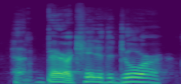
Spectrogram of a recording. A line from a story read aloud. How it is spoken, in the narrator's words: growled Ellery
